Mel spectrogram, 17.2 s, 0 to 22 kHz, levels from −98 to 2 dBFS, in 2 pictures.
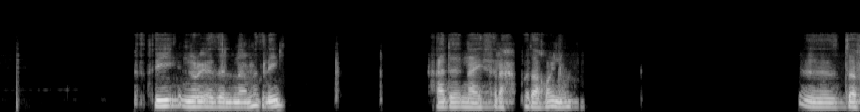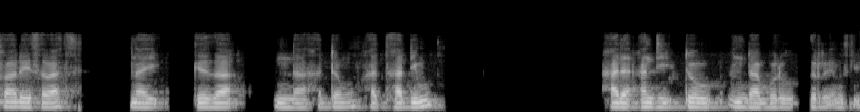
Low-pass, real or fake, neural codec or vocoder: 7.2 kHz; real; none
